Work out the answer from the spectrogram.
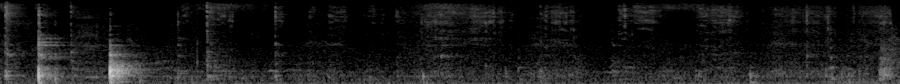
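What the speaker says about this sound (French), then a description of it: "Et là, on va mélanger tout doucement" Génoise sponge batter is folded gently in a bowl, soft quiet scraping and swishing strokes after a couple of sharp clinks at the start, with no talk.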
